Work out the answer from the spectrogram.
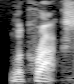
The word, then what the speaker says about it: Crox: Hey, Shaun, a little hint, the X is not pronounced in Crox. No, I refuse. You guys keep trying to make me say it the way that I don't want to. I don't want to say it that way. Crox is how you say it.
